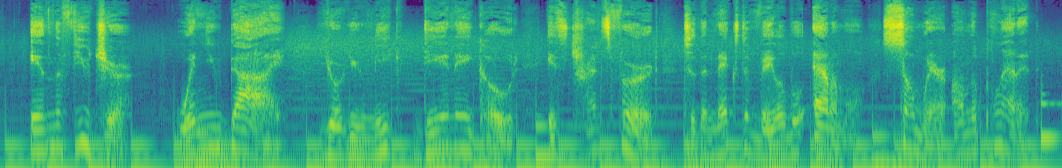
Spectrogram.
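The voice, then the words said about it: Dramatic movie trailer narrator voice. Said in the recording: “should I do it in the trailer voice? ... let's do it in the trailer voice”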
